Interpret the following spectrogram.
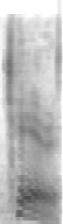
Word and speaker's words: chairs: นั่น เอง นะ ครับ ถ้า เป็น เก้าอี้ จะ ออก เสียง CH เสียง เชอ chairs นะ ครับ chairs แต่ ถ้า SH มัน จะ เป็น เสียง shares นั่น เอง ครับ ดัง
